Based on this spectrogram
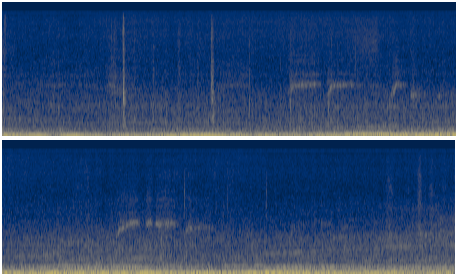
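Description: A car drives along with a steady, loud, low engine rumble and road noise that holds constant throughout, without voices.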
